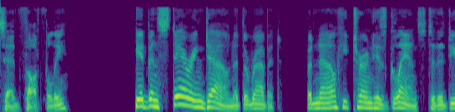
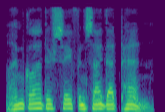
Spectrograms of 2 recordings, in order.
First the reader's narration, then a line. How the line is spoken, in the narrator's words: Dad said softly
